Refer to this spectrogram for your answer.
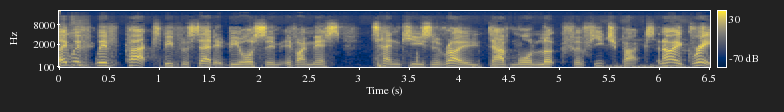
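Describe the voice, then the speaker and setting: A fairly high male voice with a British accent, bright and sharp, lively in intonation, at a fairly quick pace, with a dry, close sound and no echo. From England, Leicestershire. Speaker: company representative. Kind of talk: casual chat.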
